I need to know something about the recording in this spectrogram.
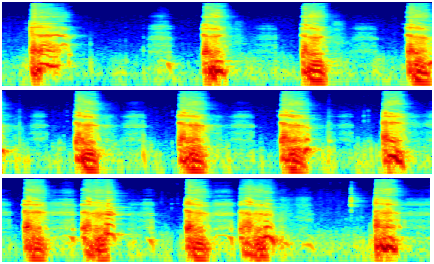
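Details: Child with barking and hacking cough all night: a run of about thirteen harsh, barking coughs, close to one per second.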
